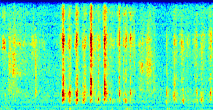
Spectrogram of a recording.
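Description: A wooden stylus held in the right hand scratches monkey figures into a small spiral-bound pad of black scratch paper held down by the left hand. It makes a quiet, quick run of short, bright scratching strokes, loudest in the middle, over a steady low background hum.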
